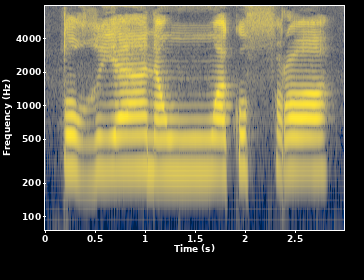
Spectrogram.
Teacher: کلمت طغیانن میں طا ہے اور طا حروف تفخیم میں سے ہے، تو ہمیں طا کو بھاری آواز میں اور منہ پھلا کے پڑھنا ہے۔ آخری میں نون کے اوپر تنوین زبر ہے، پھر حرف الواو ہے کلمت وکفرا، واو حروف الادغام بغنہ میں سے ہے، تو ہم یہ حکم کو غنہ اور تشدید کے ساتھ ادا کریں گے، طغیانا وکفرا۔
